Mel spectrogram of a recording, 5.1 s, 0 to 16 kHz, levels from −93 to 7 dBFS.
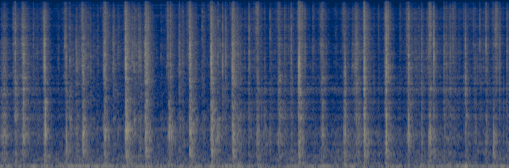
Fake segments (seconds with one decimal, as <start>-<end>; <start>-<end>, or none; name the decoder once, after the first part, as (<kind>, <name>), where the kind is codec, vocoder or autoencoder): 0.0-0.7 (codec, SNAC); 2.4-5.1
